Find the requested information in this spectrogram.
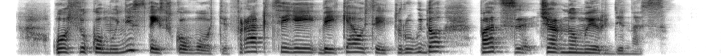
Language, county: Lithuanian, Vilnius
